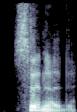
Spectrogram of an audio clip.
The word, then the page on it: synod: American English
